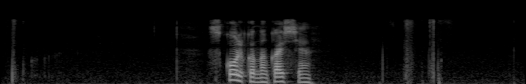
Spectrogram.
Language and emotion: Russian, neutral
